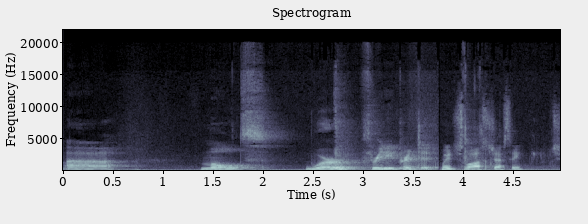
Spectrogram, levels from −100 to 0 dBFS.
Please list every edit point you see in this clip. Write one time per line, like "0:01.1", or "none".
0:03.7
